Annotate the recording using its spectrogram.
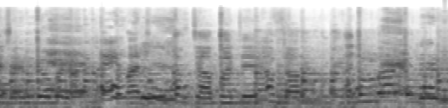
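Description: A man singing a praise song with a wavering melody while plucking a small gourd-bodied lute, a steady low note running under the voice.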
